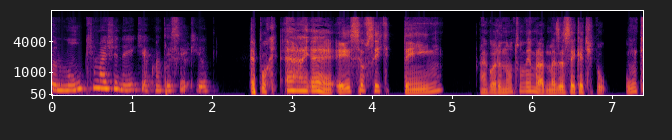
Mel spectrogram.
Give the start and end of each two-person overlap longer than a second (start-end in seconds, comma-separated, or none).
none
